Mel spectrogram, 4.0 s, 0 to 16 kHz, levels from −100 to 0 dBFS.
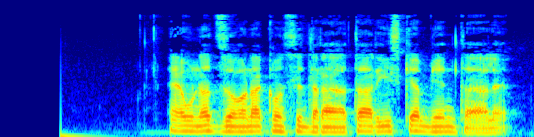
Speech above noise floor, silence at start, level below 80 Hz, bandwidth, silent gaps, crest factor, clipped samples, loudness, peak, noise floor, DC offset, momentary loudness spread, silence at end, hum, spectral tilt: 38 dB; 0.45 s; -48 dBFS; 11.5 kHz; none; 18 dB; under 0.1%; -26 LUFS; -8 dBFS; -63 dBFS; under 0.1%; 5 LU; 0.2 s; none; -6.5 dB/octave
